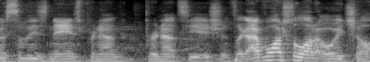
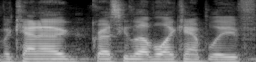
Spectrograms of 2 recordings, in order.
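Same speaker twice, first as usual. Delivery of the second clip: usual speaking voice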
